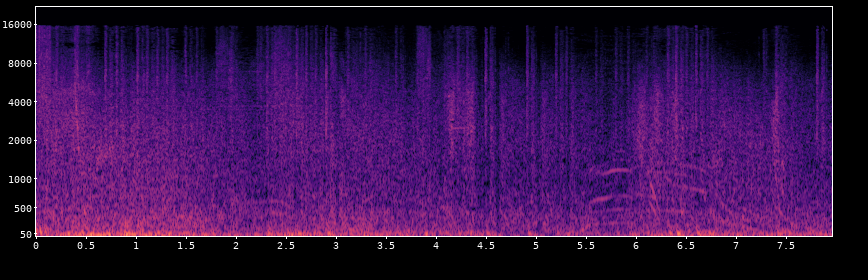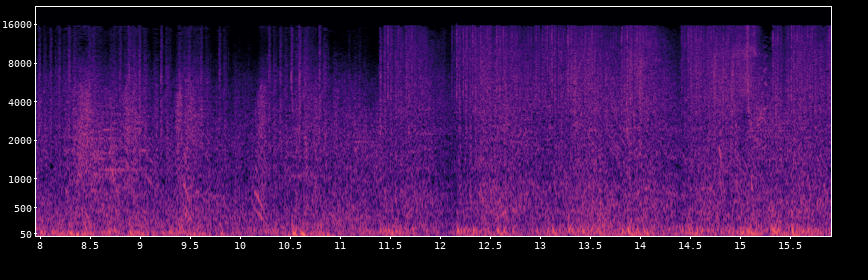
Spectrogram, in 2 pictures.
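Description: Rapid gunfire crackles and booms throughout.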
